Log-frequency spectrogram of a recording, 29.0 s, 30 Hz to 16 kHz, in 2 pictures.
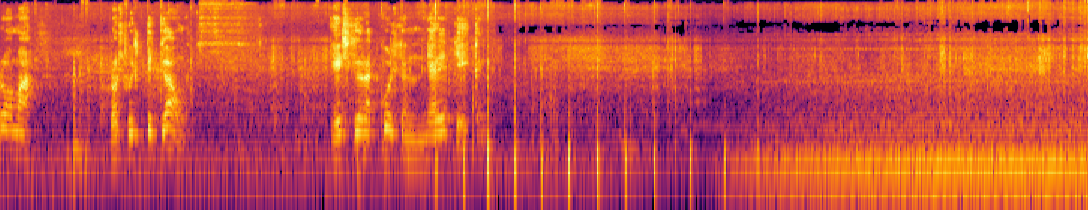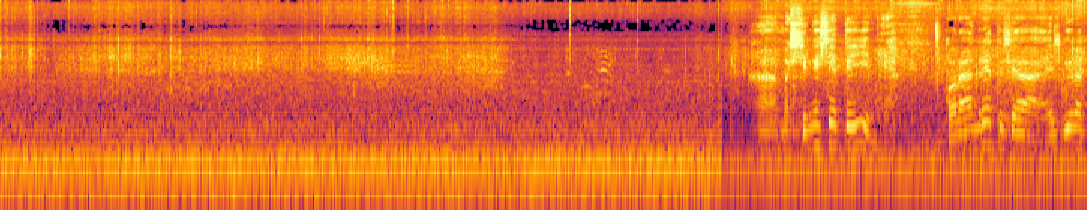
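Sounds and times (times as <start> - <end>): vehicle engine droning: 0.0 - 29.0
sharp knocks: 5.7 - 10.2.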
